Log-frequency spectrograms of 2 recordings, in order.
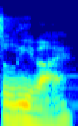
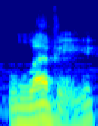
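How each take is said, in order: First: The name does not sound like levy. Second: The name sounds like the word levy. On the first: The speaker calls it right. "but no, it's it's Levi" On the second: The speaker calls it wrong. "like Levy attacks"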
